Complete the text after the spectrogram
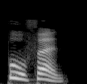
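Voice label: Chinese, vocabulary; hsk2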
